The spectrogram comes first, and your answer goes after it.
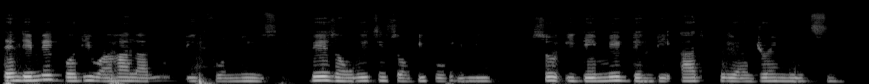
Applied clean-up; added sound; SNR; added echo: neural mask model DeepFilterNet 3.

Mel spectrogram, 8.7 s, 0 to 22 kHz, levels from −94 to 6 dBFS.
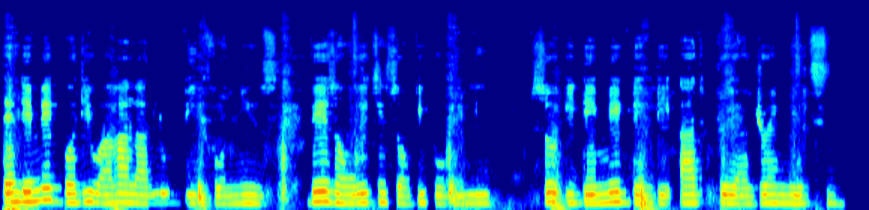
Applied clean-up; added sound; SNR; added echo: neural mask model Resemble Enhance denoiser.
